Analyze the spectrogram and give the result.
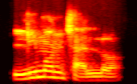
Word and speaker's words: limoncello: You know, it's, now you can also learn it's pronounced limoncello. – Oh, yes. Okay. Lemon. Oh God. Don't let my Canadian tongue ruin this. – I know it's not easy, but it's not lemon. It's limon, like two E.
